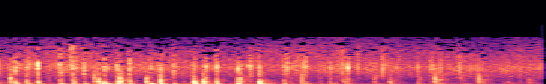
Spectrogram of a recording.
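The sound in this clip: Horses riding off: steady, rhythmic clip-clopping of many hooves on hard ground, loud at first and gradually softening as the beats continue.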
